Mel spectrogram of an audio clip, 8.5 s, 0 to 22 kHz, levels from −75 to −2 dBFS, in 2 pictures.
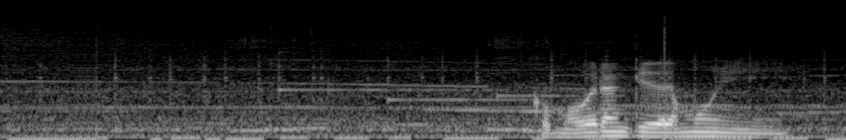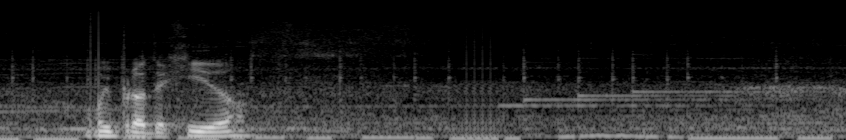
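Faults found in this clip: Repeated buffer, stuttering at 0.40–0.48 s, 1.60–1.64 s, 3.32–3.36 s, 4.68–4.72 s and worst at 6.56–6.72 s. Playout underrun: the device replays its last chunk with a hard join each time. Repeat length fits a 40 ms buffer. The last one drops roughly 150 ms.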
